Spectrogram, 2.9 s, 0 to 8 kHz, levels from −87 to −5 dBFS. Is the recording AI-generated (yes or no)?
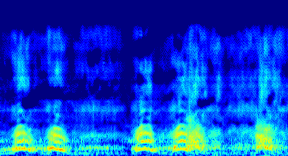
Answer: yes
